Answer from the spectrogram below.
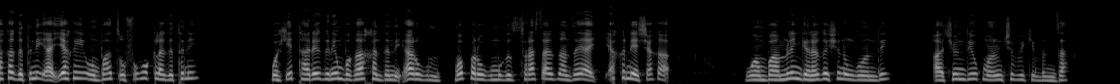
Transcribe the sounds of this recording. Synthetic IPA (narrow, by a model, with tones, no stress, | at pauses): a˦ka˦ɡə˨tə˦ni˦a˨ja˦xi˦wa˨mba˦t͡su˨fu˦kʷu˦kla˨ɡə˨tə˦ni˦ | wa˨ki˦ta˨ɾi˦ɡə˨ni˦mbʷa˨ɡa˦xa˨lda˨ni˨ʔa˦ɾu˨ɡu˨mi˨ma˦pa˨ɾa˨ɡu˨mi˨ɡə˨zsɾa˦sa˦ɾza˨nza˦ja˨jʲa˦xə˦n˦a˨ʃa˦ka˨ | wa˨mba˨mə˦li˦ŋɡʲa˨la˦ɡa˦ʃi˦nə˨ŋɡo˨ndi˦ | a˨t͡ʃi˦di˦ku˨ma˨nu˦t͡ʃi˦vi˨ki˨mbə˨a˦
